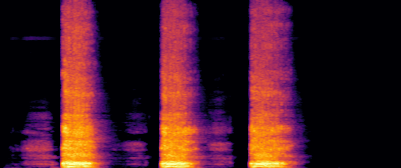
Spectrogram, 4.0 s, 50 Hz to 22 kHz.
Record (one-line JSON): {"three_cough_length": "4.0 s", "three_cough_amplitude": 32768, "three_cough_signal_mean_std_ratio": 0.47, "survey_phase": "beta (2021-08-13 to 2022-03-07)", "age": "45-64", "gender": "Male", "wearing_mask": "No", "symptom_none": true, "smoker_status": "Ex-smoker", "respiratory_condition_asthma": false, "respiratory_condition_other": false, "recruitment_source": "REACT", "submission_delay": "1 day", "covid_test_result": "Negative", "covid_test_method": "RT-qPCR"}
